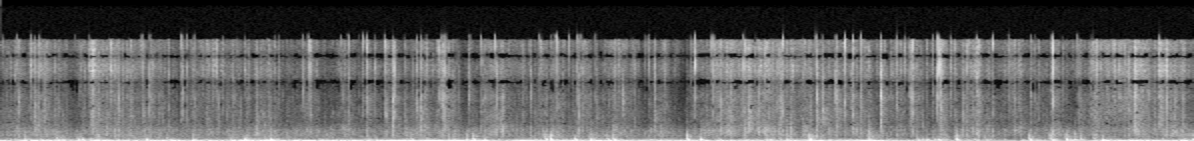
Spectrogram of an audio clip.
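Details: No animal voice is heard, only steady low rumbling room noise with soft irregular pattering and crinkling.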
